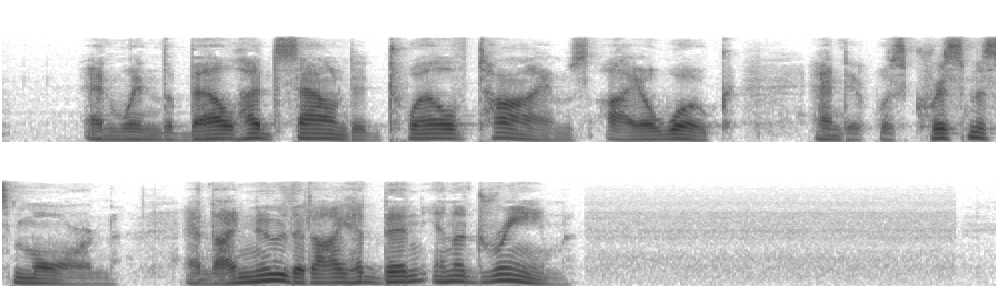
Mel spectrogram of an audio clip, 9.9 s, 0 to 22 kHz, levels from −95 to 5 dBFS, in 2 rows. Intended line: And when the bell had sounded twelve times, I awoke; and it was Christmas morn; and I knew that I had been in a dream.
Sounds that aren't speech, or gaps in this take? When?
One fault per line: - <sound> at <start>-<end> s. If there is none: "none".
none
